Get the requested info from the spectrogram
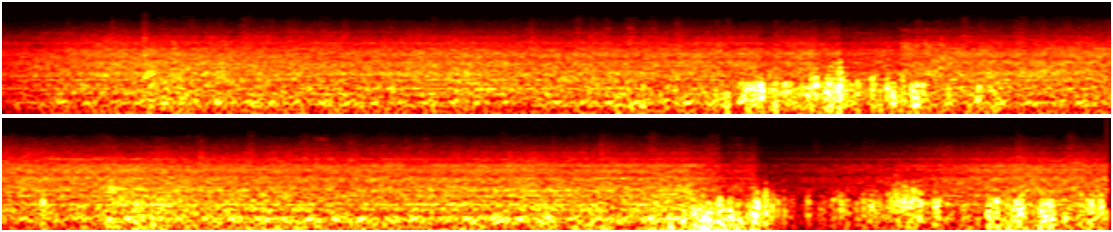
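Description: Container wagons of a freight train rolling past close by: a steady rumble of steel wheels on the rails that swells a few times.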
